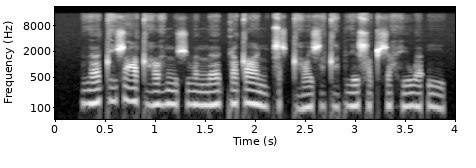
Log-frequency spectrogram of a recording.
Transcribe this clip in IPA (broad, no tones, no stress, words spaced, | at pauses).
ðɐ te̤ʃʕitˤe̤ wə̤ŋʏʃβɐ ŋɜ ketˤ wiŋə̤ʈ͡ʂəʃ tˤə̤weʃi̤tˤ e̤p ðiʂətˤʃɐ hywɐʔi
